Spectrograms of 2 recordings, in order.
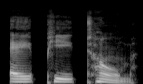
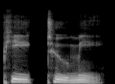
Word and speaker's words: epitome: across the word epitome I pronounced it as a to instead of P to me and I didn't realize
